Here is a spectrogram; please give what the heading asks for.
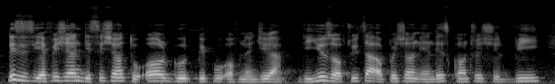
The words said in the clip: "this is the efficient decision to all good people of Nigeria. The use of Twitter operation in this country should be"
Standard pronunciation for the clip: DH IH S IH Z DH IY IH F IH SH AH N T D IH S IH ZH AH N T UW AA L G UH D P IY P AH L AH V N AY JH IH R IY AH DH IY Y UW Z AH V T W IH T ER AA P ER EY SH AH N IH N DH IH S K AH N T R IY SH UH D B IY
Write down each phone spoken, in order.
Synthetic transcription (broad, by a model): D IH S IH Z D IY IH F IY SH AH N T D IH S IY SH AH N T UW AA L G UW D P IY P AH L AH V N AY JH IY R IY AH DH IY Y UW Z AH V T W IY T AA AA P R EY SH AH N IH N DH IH S K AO N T R IY SH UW D B IY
